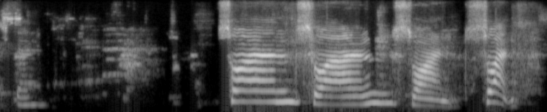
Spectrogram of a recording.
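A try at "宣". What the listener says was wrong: Oke, agak pelan aja ya. Jadi di jeda. Xuan. Ya, nada lima. Pendek, ringan. Xuan. Ya, pendek, ringan ya.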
